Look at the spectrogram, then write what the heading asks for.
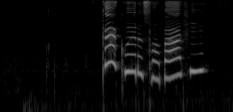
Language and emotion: Russian, positive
